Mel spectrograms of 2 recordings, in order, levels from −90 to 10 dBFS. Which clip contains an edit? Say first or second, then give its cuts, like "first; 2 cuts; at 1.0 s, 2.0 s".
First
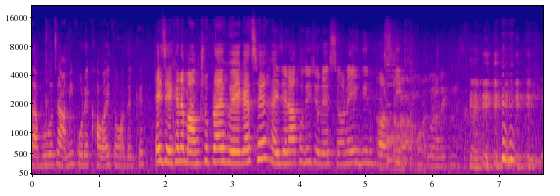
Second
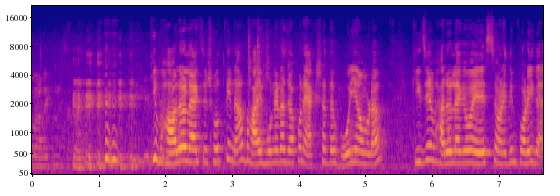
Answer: first; 1 cut; at 1.7 s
